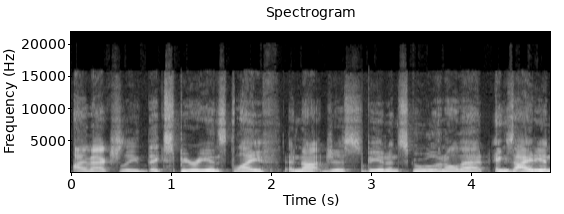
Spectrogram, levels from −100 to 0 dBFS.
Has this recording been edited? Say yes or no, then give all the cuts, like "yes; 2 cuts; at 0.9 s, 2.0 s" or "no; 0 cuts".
yes; 1 cut; at 2.9 s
